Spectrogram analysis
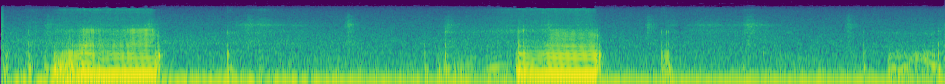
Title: Rupert Eli - snoring pug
